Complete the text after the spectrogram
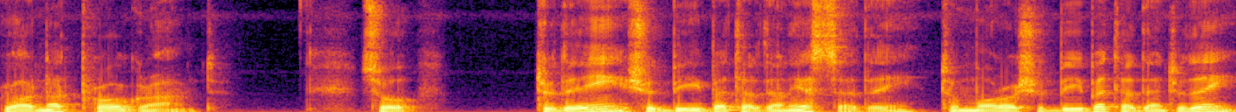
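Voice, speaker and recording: With a non-native accent, a man speaks at a moderate pace in a medium-pitched, dark, mellow tone of very even loudness. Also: ordinary pitch variation, very clean recording, silent background. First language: not English. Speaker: religious debater. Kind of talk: live debate show monologue. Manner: animated.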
